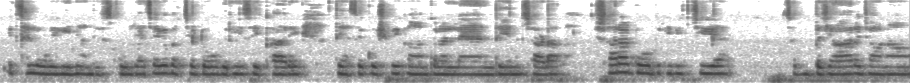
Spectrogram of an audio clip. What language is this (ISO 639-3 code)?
doi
